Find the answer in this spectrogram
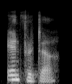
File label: "enfetter", Indian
